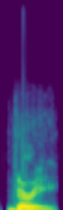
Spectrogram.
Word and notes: vary: American English

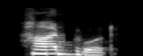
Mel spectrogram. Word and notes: hardwood: Indian

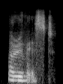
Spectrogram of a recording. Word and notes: arriviste: Indian

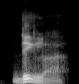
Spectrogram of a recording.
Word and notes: dealer: British English

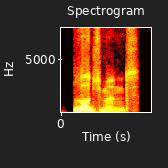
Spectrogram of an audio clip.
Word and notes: lodgement: British English

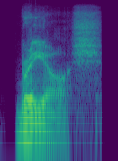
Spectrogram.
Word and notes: brioche: British English

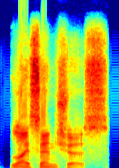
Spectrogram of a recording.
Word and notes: licentious: British English

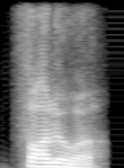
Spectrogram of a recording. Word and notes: follower: Indian

